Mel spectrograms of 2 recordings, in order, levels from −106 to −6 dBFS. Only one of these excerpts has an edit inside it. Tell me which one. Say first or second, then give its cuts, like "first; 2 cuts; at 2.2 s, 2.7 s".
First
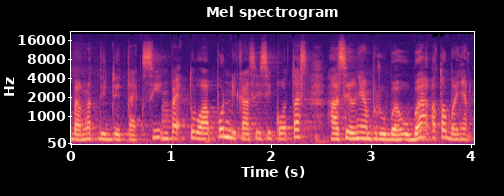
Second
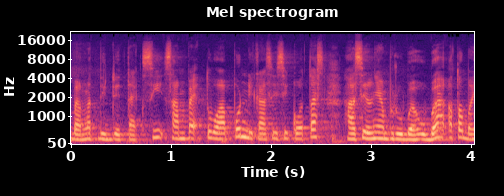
first; 1 cut; at 0.9 s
